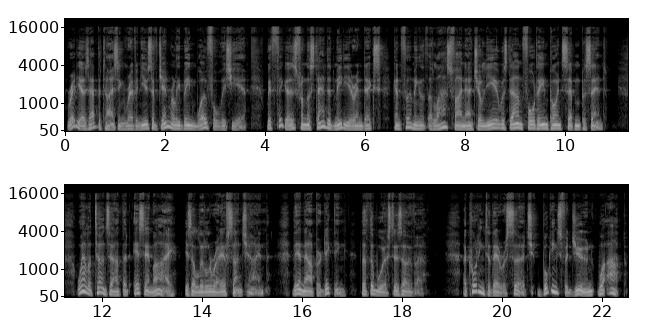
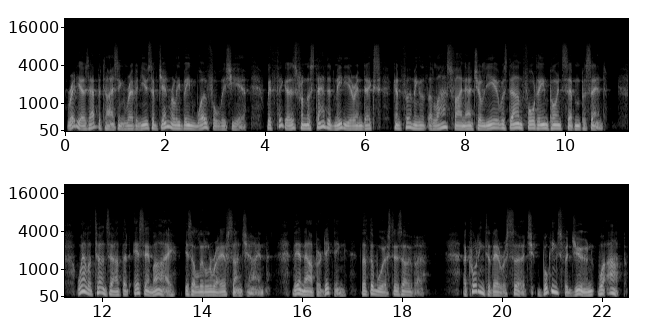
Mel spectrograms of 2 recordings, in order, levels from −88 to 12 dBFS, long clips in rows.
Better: first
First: none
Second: muffled; very; fading above 2 kHz

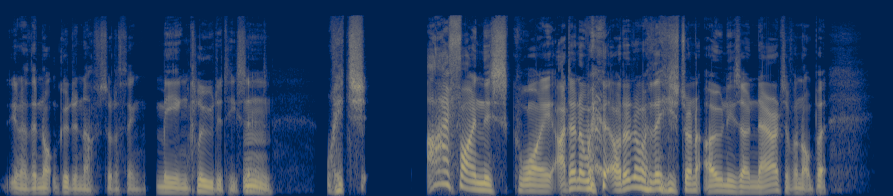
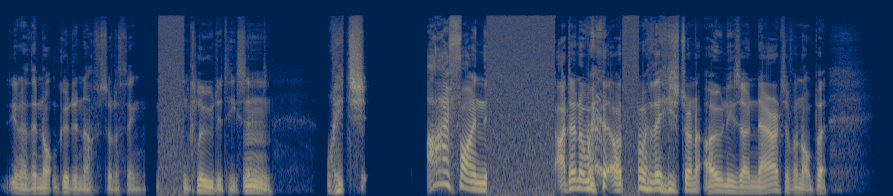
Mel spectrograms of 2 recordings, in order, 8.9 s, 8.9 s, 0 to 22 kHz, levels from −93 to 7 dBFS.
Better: first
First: none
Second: audio cutting out; filled with static; at 1.5 s, at 5 s for 0.5 s and at 6 s

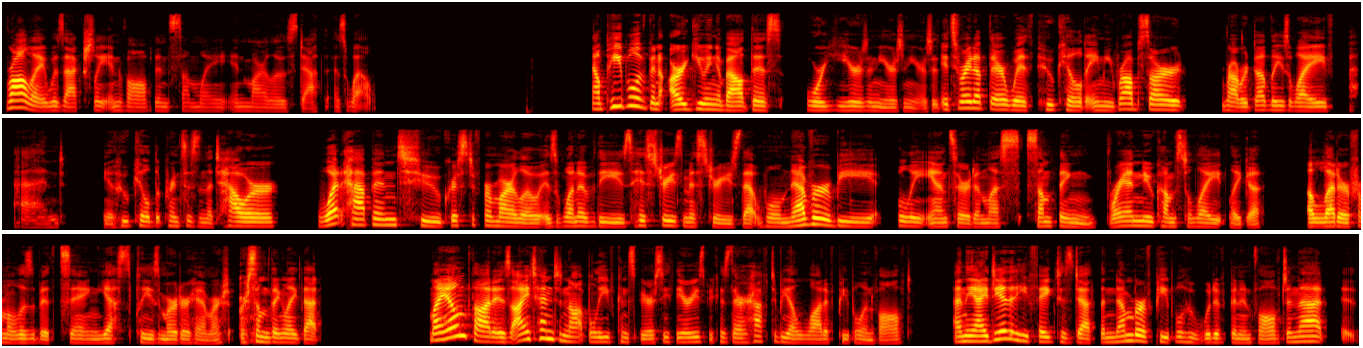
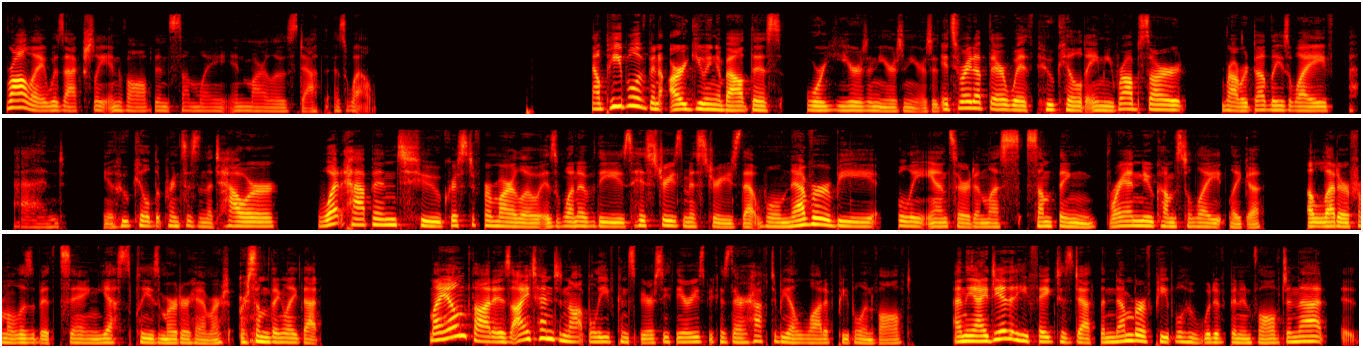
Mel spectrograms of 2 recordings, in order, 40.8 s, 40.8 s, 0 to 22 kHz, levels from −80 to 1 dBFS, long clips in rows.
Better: second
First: thin; somewhat; fading below 400 Hz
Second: none

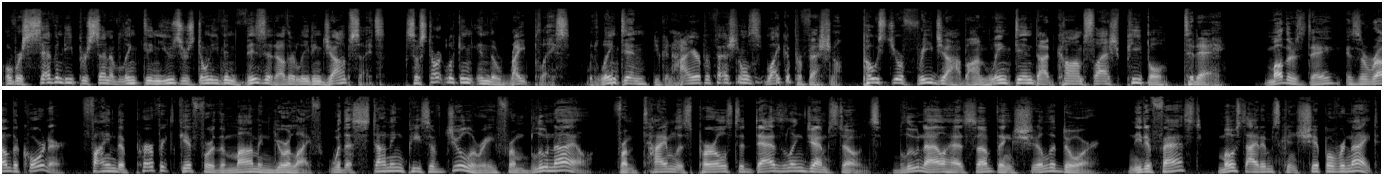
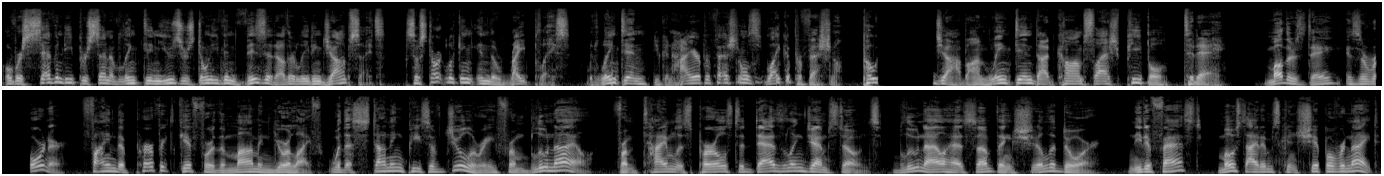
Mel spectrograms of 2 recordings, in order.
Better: first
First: none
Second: audio cutting out; at 9 s for 0.5 s and at 14 s

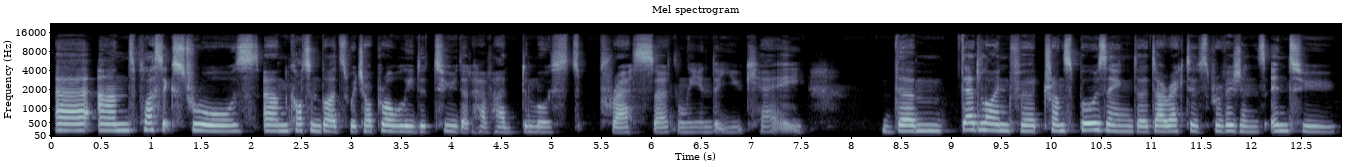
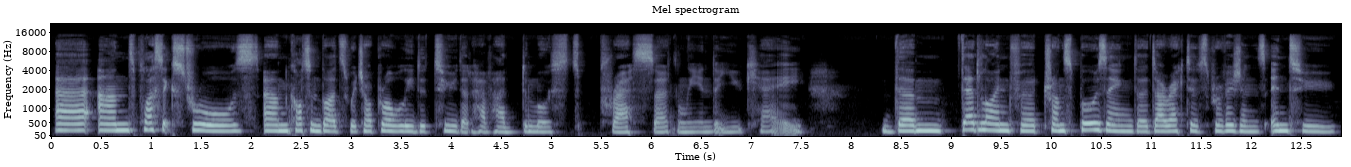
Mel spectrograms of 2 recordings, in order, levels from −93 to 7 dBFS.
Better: second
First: thin; somewhat; fading below 300 Hz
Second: none

